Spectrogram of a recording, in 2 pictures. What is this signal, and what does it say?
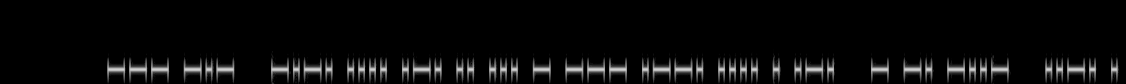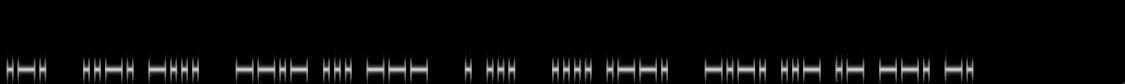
Morse code, heard as a keyed tone, about 22 wpm, 700 Hz. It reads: OK CHRISTOPHER TNX FER FB QSO ES HP CUAGN
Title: Practice QSO - Exchange 4 - Ending - 22wpm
